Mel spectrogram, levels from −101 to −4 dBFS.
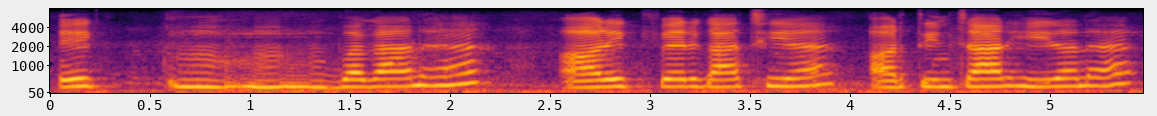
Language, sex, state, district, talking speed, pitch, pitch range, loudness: Maithili, female, Bihar, Supaul, 185 wpm, 265 Hz, 255-280 Hz, -21 LUFS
